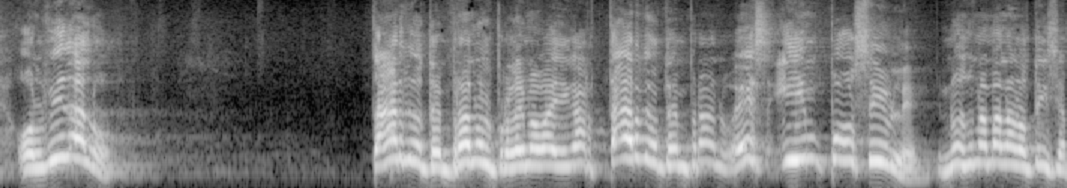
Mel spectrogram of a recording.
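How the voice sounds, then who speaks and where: A man's voice: very high-pitched, mellow. A middle-aged man preaching a sermon, emphatic and storytelling, calling listeners brother.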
